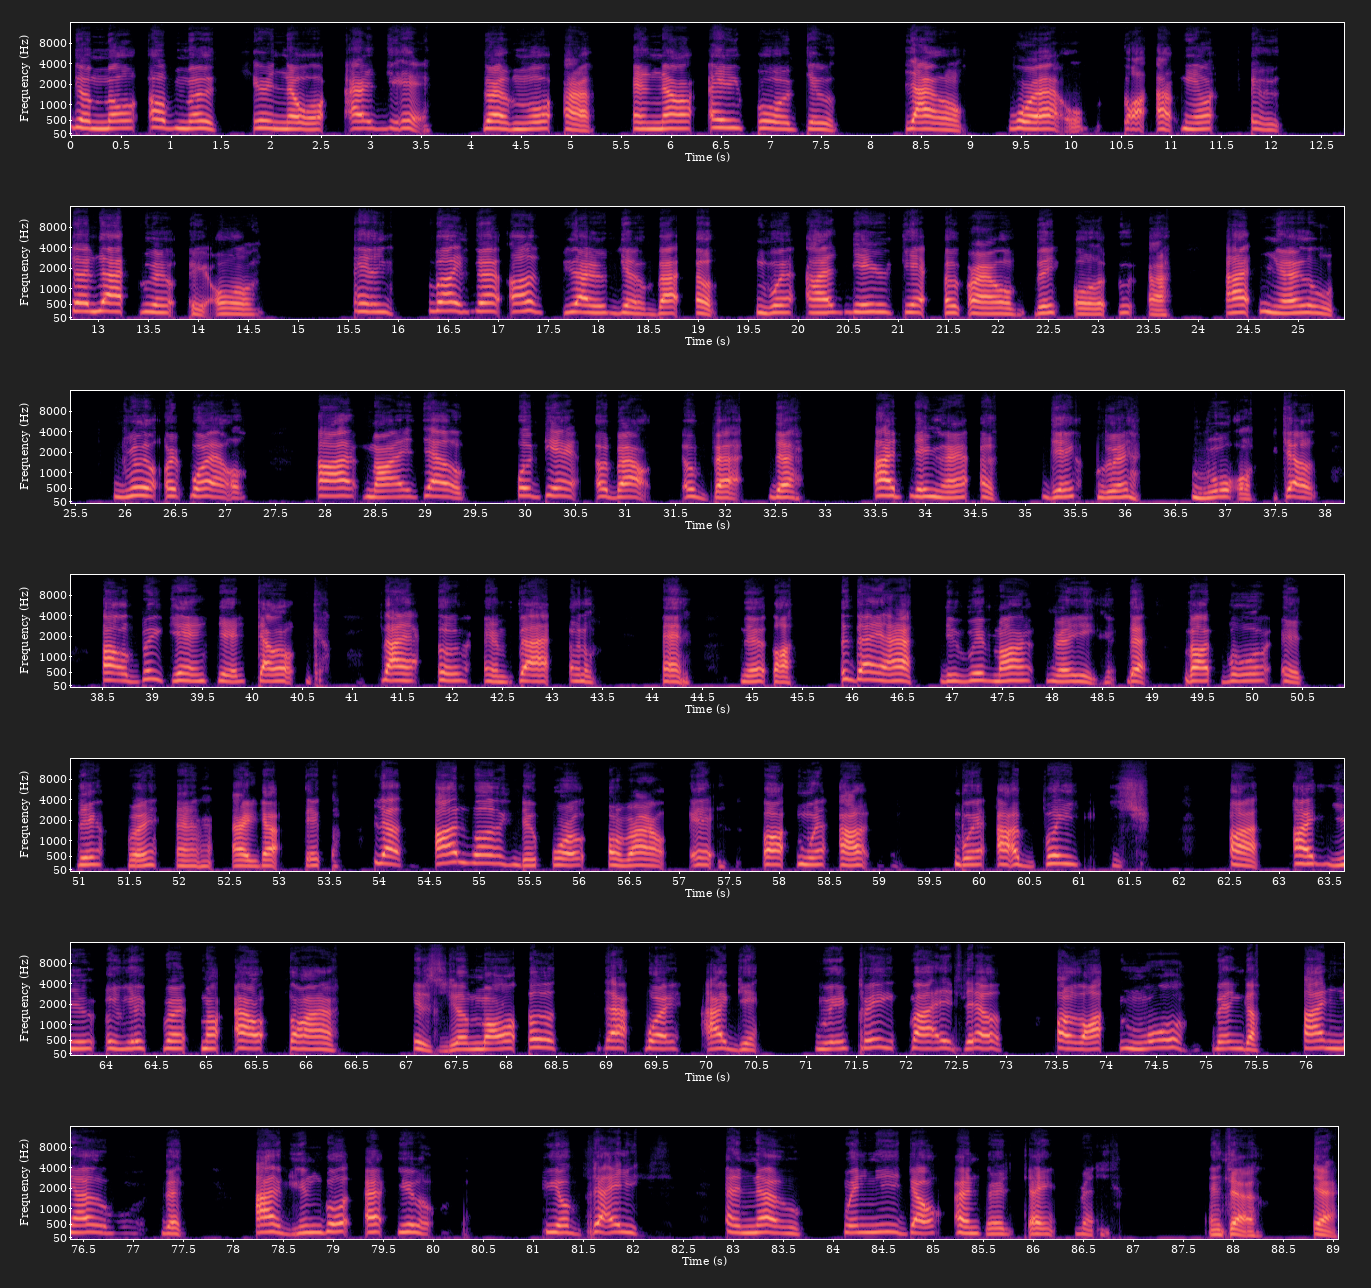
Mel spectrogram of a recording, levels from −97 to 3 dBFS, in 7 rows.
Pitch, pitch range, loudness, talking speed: 215 Hz, 190-235 Hz, -23 LUFS, 90 wpm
